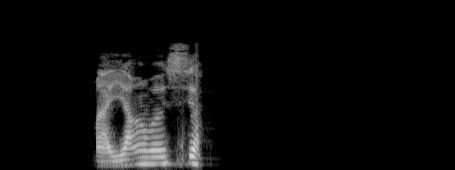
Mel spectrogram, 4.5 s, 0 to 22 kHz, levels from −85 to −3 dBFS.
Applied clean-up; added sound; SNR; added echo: neural mask model RNNoise.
